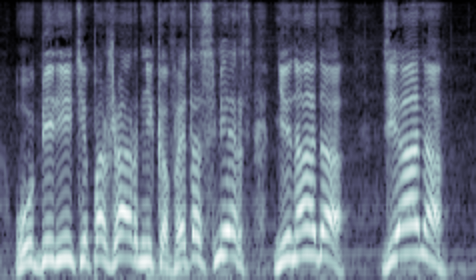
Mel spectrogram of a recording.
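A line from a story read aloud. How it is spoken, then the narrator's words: Shouts from a crowd. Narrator (Russian): кричал в толпе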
